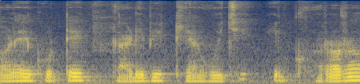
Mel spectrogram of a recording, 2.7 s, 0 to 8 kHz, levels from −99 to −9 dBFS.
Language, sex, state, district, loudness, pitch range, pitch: Odia, male, Odisha, Khordha, -18 LUFS, 105-130 Hz, 120 Hz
